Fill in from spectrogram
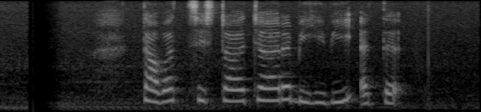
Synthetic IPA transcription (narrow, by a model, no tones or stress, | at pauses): t̪aʋat̪sisʈaːt͡ʃaːɾəbiɦiʋiːʔæt̪ə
